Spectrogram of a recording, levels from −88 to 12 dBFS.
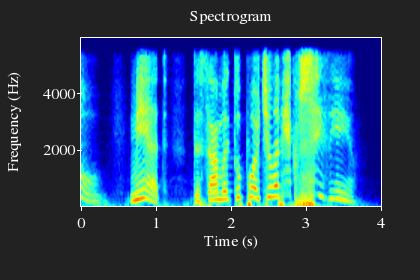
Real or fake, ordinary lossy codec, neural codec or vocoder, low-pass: fake; none; codec, 16 kHz, about 1 kbps, DyCAST, with the encoder's durations; 5.4 kHz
